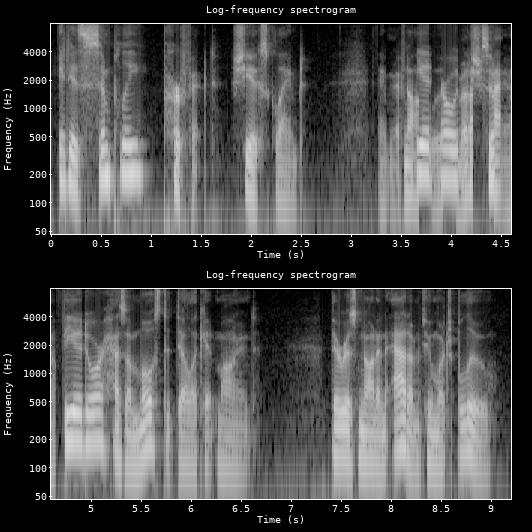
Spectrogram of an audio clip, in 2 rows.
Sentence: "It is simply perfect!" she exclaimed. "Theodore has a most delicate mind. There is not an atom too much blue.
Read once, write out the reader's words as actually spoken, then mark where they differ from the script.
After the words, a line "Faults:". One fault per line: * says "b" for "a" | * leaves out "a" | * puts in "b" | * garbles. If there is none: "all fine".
"It is simply perfect!" she exclaimed. [garbled] "Theodore has a most delicate mind. There is not an atom too much blue.
Faults:
* garbles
